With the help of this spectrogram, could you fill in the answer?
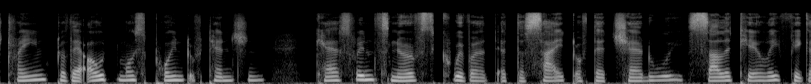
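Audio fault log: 3.82 s to end, pre-emphasis left on: from this point the speech turns abruptly thin, bright and hissy, with sibilants sharpened and the lower body of the voice receding. The treble lift applied for recording or transmission was never followed by its matching de-emphasis, so high frequencies stand about 14 dB above the 1 kHz level at 10 kHz. The shape of the rise fits the 75 µs FM emphasis curve.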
